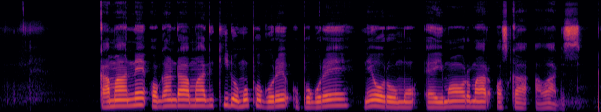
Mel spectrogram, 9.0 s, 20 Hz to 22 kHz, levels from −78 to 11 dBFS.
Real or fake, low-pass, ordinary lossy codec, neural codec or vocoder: real; none; none; none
